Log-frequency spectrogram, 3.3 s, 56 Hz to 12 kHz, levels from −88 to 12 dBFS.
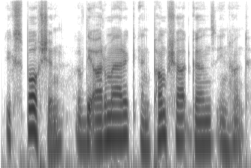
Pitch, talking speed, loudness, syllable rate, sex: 135 Hz, 160 wpm, -19 LUFS, 5.4 syllables/s, male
